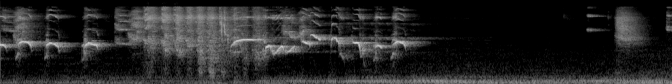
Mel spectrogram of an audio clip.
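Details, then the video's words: An oriental magpie-robin imitating a house sparrow for tutoring gives rapid, rough chirps and squawky notes for about four seconds, then falls quiet apart from a brief faint sound. "Kacer nembak burung gereja , cocok bwat masteran"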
